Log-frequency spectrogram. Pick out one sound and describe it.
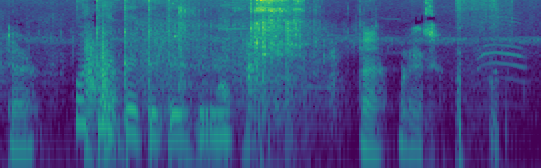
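A sword strikes a skeleton with sharp thuds.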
